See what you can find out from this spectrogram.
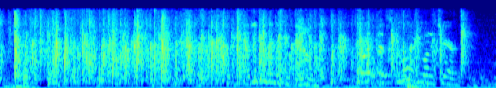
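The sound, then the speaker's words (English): Audience applause welcomes a performer back to the stage at a Sunday night open mic: dense, steady clapping throughout, with a voice briefly rising over it near the end. “Please put your hands together for my soul sister, Miss Laurel McClure.”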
